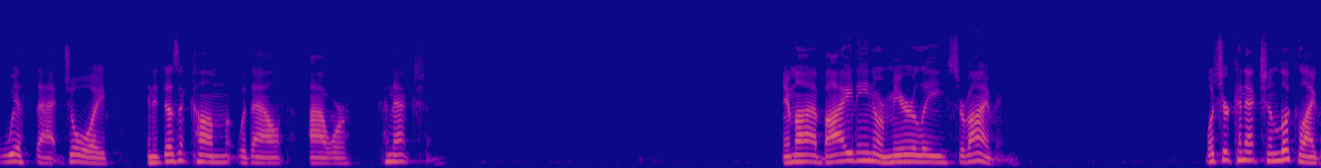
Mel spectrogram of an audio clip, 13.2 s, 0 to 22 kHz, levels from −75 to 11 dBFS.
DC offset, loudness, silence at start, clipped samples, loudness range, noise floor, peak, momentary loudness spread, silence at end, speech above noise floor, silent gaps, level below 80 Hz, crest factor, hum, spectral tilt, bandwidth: under 0.1%; -30 LUFS; 0 s; under 0.1%; 10 LU; -76 dBFS; -12 dBFS; 12 LU; 0 s; 47 dB; none; under -90 dBFS; 20 dB; none; -6.5 dB/octave; 11 kHz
